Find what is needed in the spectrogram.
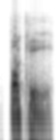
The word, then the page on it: bookie: American English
